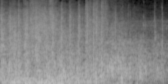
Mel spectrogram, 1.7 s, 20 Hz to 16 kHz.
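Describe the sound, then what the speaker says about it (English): Sniper gunfire rattles through a Grand Theft Auto 5 firefight, a dense, continuous burst of rapid shots and crackling reports held at a steady loud level with no pauses. "Sniper fire!"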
